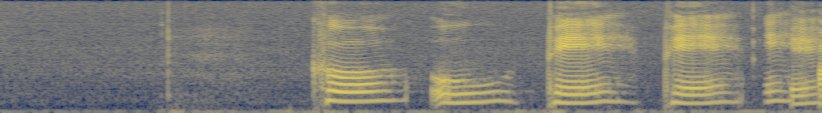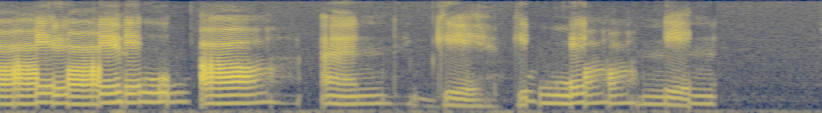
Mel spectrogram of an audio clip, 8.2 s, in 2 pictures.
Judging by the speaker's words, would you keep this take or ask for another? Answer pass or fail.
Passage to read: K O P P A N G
fail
